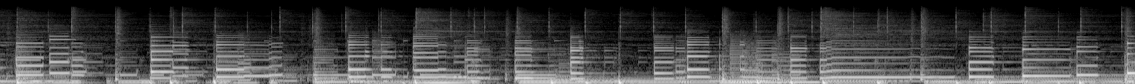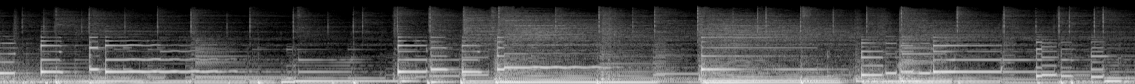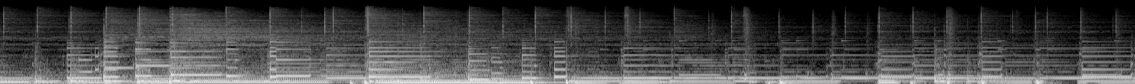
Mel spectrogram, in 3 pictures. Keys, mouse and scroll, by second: 0.2 click, 0.9 `, 2.1 click, 2.4 KP_Decimal, 2.6 scroll down 1, 3.0 `, 3.7 click, 3.8 scroll down 1, 4.1 1, 4.5 click, 5.1 shift+click, 5.6 j, 5.9 click, 6.7 g, 7.5 scroll up 1, 7.7 `, 8.7 ctrl+r, 9.3 scroll down 1, 9.5 ctrl+r, 11.1 scroll up 1, 11.1 alt+a, 11.8 k, 13.3 scroll down 1, 13.5-14.1 scroll up 1, 14.1 click, 14.4 shift+click, 15.1 g, 16.0 click, 16.1 shift+click, 17.7-18.1 scroll down 1, 18.7 Tab, 18.9 `, 19.4 click, 20.1 KP_Decimal, 20.5 scroll down 1, 21.0 `, 21.5 scroll down 1, 22.0 alt+a, 22.2 ctrl+r, 23.1 scroll up 1, 23.7 `, 24.3 click, 24.4 shift+click, 24.9 j, 25.2 2, 25.5 space, 27.7 space, 28.1 1, 28.4 click, 28.5 shift+click, 29.2 alt+m, 29.7 click, 30.1 shift+click, 31.3 alt+a, 31.7 click, 31.9 ctrl+x, 32.1-32.5 scroll down 1, 32.5 `, 33.1 Tab.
